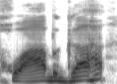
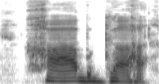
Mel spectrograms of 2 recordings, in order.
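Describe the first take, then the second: First: The first syllable has a w sound. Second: The first syllable has no w sound. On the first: This is how the word is written. "ख्वाबगाह लिखेंगे" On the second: This is how the word is spoken. "बोलेंगे ख्वाबगाह"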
